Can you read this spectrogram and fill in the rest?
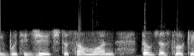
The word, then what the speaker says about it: Buttigieg: But it's pronounced Buttigieg, and this poor man thinks his name is Buttigieg. So, what happened there? – In fairness, in Maltese, it's pronounced Buttigieg.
